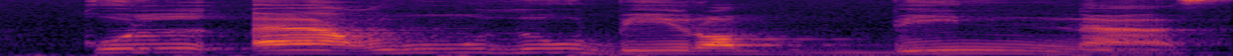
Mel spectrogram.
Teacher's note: শামসিয়া হরফ হওয়ার কারণে লামের উচ্চারণটা সে বাদ দিয়ে দিছে সে নিজে উচ্চারণটা নিয়ে নিছে আবার আউজুবিল এখানে রব্বিল লামকে পড়ছি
